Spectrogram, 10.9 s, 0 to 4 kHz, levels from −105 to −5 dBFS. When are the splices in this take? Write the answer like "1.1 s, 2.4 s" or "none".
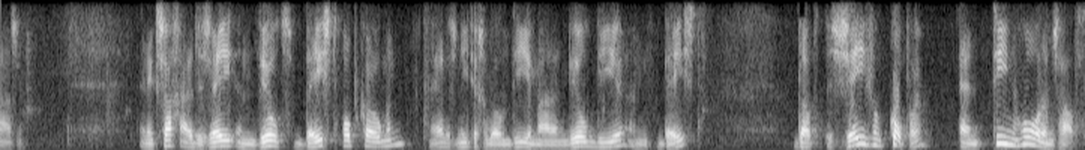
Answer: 4.2 s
